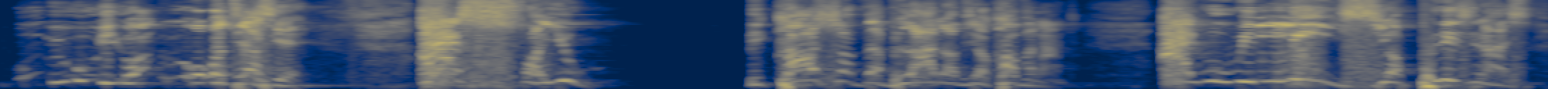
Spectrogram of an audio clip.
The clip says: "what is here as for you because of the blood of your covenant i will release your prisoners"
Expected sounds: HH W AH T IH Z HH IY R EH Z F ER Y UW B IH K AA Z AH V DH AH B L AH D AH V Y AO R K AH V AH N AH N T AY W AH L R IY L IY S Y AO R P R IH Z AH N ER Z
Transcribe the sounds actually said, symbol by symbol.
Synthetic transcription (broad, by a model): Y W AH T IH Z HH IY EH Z F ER Y UW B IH K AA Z AH V DH AH B L AH D AH V Y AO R K AH V AH N AH N T AY W AH L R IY L IY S Y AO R P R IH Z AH N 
